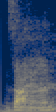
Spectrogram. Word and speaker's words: Zion: Zion, yeah.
